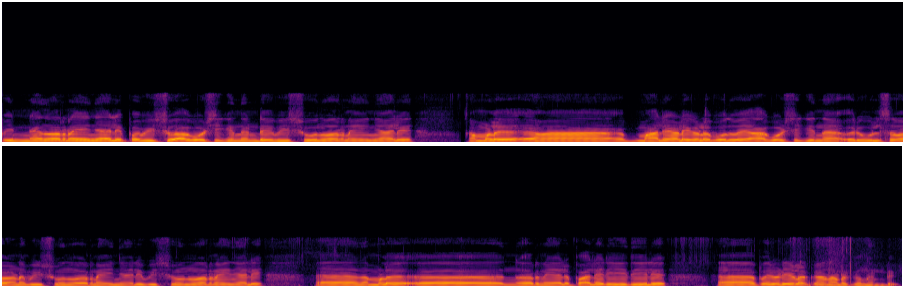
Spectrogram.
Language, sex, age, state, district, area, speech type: Malayalam, male, 45-60, Kerala, Kozhikode, urban, spontaneous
